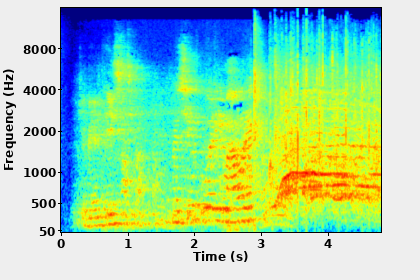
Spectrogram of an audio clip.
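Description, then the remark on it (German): A lively crowd of about 50 men and women in the Hirschen in Hinwil, canton of Zurich, cheers and claps for Ueli Maurer after following three election ballots on a big screen; voices rise into a loud, sustained roar with dense applause, growing louder partway through and continuing to the end. “Der Jubel war groß im Hirschen in Hinwil, wo rund 50 Männer und Frauen die 3 Wahlgänge vor der Großleinwand mitverfolgt hatten.”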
